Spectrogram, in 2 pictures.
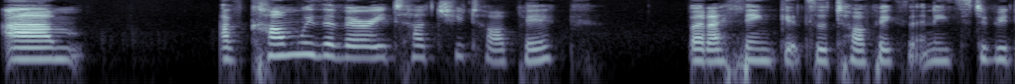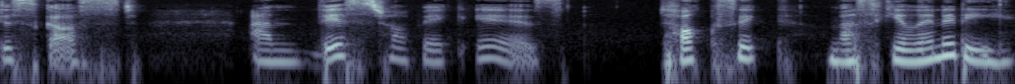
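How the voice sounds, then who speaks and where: Woman's fairly high voice with an Australian accent, moderate pace, long, frequent pauses, ordinary pitch variation and big swings in loudness, with a dry, close sound and no echo. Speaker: charity admin worker and podcast guest. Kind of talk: casual chat.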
